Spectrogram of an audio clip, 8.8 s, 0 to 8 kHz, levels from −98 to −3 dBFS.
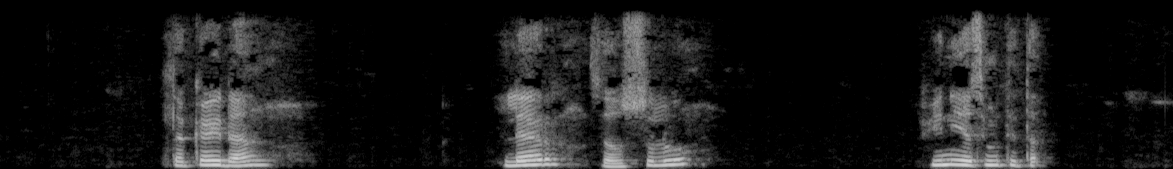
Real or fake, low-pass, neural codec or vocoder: real; 7.2 kHz; none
